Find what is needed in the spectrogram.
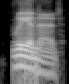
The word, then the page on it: Reynard: British English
